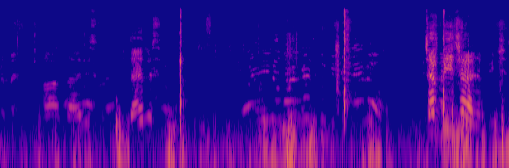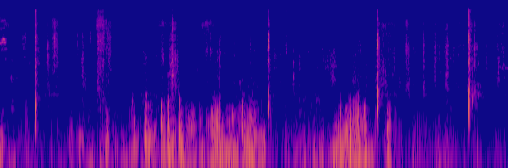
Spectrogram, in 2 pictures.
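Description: A cricket bat taps on a hard pitch.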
